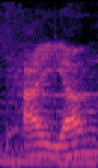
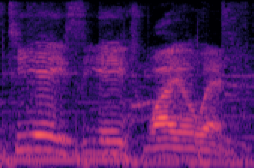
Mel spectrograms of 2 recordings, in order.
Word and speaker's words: Tachyon: It's like Taiyun or Taiyun. It's Tachyon.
